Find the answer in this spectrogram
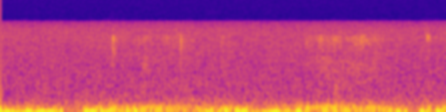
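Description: Low, uneven room rumble with a few faint, light clicks of a computer mouse.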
